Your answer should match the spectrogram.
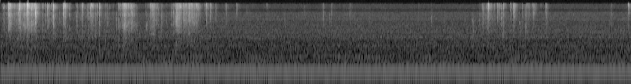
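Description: Soft crinkling of a clear plastic doll bag being handled, a few light crackles in the first two seconds and again about five seconds in, over a steady low hum.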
